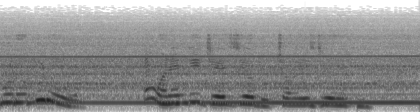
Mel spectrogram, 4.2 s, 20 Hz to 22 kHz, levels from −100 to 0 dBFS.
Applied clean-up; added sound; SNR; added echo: none; Domestic sounds, home sounds; 2 dB; none.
